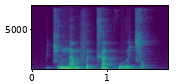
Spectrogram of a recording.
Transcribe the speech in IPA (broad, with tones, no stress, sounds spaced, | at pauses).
t͡ɕ u˧ n a˧ m f ə˦˥ t̚ x a˦˥ t̚ h w u˨˦ ə̯ t͡ɕ ɔ˨˩ k̚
